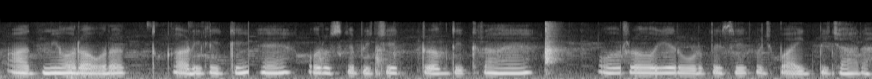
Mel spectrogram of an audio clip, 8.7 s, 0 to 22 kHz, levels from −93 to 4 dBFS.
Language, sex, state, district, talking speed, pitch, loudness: Hindi, female, Maharashtra, Pune, 165 wpm, 225 Hz, -19 LUFS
